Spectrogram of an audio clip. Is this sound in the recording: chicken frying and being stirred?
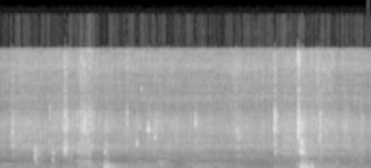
yes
